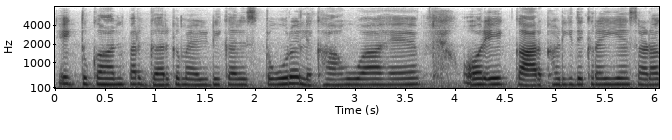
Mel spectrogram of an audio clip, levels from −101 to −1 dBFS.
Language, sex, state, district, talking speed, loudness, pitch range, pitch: Hindi, female, Uttar Pradesh, Muzaffarnagar, 180 wpm, -17 LUFS, 205-220 Hz, 215 Hz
